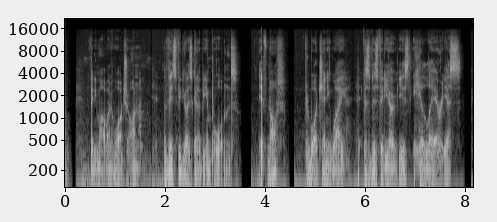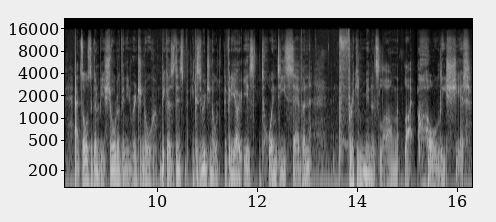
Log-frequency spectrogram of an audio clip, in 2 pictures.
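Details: Adult male narrator; normal voice.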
